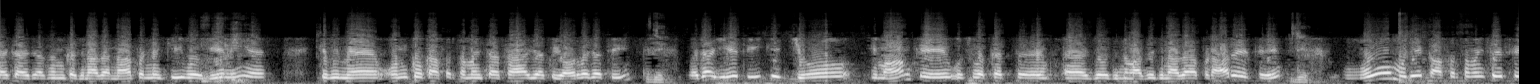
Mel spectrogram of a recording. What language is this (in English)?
Urdu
